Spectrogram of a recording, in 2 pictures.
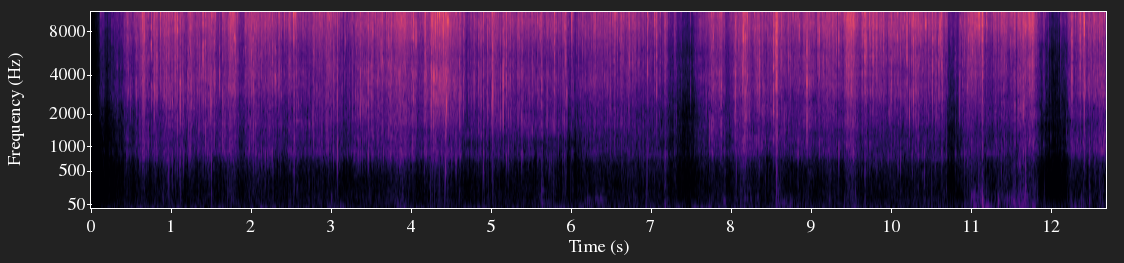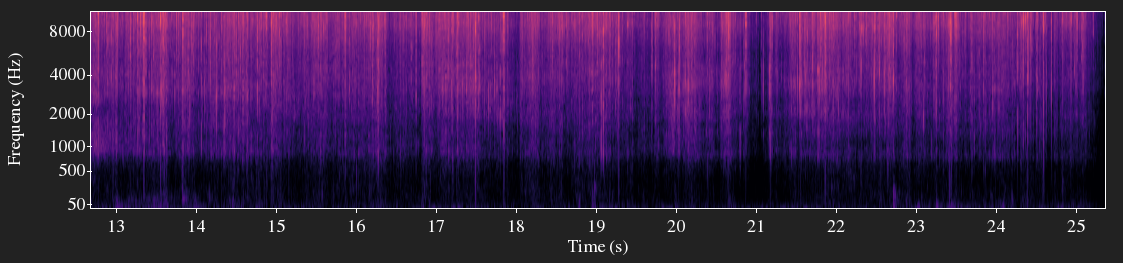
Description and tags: Miked at 3-5" distance.
Onion skins crushed with fingers.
